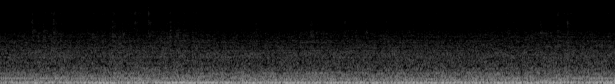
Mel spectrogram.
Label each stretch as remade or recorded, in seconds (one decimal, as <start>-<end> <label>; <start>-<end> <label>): 0.0-6.2 recorded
